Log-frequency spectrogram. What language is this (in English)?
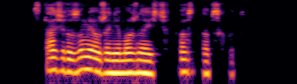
Polish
